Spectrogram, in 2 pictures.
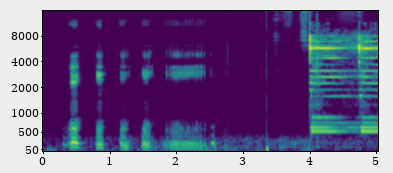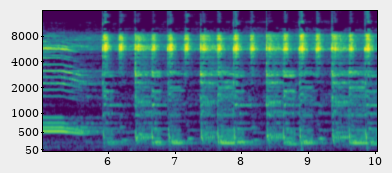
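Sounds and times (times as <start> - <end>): person chuckling: 0.2 - 2.9.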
